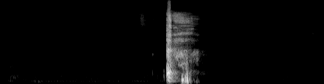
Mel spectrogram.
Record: {"cough_length": "3.2 s", "cough_amplitude": 32768, "cough_signal_mean_std_ratio": 0.16, "survey_phase": "beta (2021-08-13 to 2022-03-07)", "age": "18-44", "gender": "Female", "wearing_mask": "No", "symptom_runny_or_blocked_nose": true, "symptom_sore_throat": true, "symptom_fever_high_temperature": true, "symptom_headache": true, "symptom_onset": "1 day", "smoker_status": "Never smoked", "respiratory_condition_asthma": false, "respiratory_condition_other": false, "recruitment_source": "Test and Trace", "submission_delay": "1 day", "covid_test_result": "Positive", "covid_test_method": "RT-qPCR", "covid_ct_value": 18.0, "covid_ct_gene": "N gene", "covid_ct_mean": 18.1, "covid_viral_load": "1100000 copies/ml", "covid_viral_load_category": "High viral load (>1M copies/ml)"}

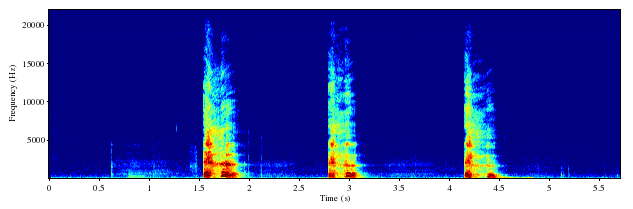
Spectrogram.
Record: {"three_cough_length": "5.7 s", "three_cough_amplitude": 9036, "three_cough_signal_mean_std_ratio": 0.27, "survey_phase": "beta (2021-08-13 to 2022-03-07)", "age": "18-44", "gender": "Female", "wearing_mask": "No", "symptom_diarrhoea": true, "symptom_fatigue": true, "symptom_headache": true, "symptom_onset": "3 days", "smoker_status": "Never smoked", "respiratory_condition_asthma": false, "respiratory_condition_other": false, "recruitment_source": "Test and Trace", "submission_delay": "1 day", "covid_test_result": "Positive", "covid_test_method": "RT-qPCR", "covid_ct_value": 17.4, "covid_ct_gene": "ORF1ab gene"}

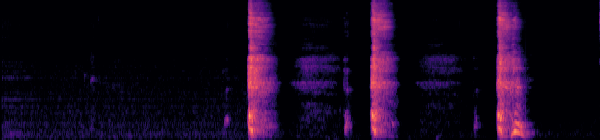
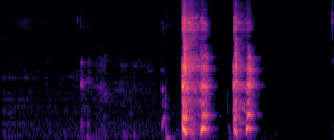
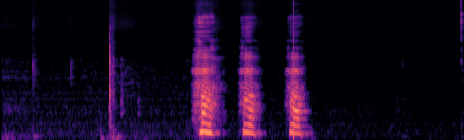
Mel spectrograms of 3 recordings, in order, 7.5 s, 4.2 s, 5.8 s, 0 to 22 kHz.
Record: {"three_cough_length": "7.5 s", "three_cough_amplitude": 32768, "three_cough_signal_mean_std_ratio": 0.23, "cough_length": "4.2 s", "cough_amplitude": 32768, "cough_signal_mean_std_ratio": 0.25, "exhalation_length": "5.8 s", "exhalation_amplitude": 32768, "exhalation_signal_mean_std_ratio": 0.25, "survey_phase": "beta (2021-08-13 to 2022-03-07)", "age": "45-64", "gender": "Female", "wearing_mask": "No", "symptom_headache": true, "smoker_status": "Never smoked", "respiratory_condition_asthma": false, "respiratory_condition_other": false, "recruitment_source": "REACT", "submission_delay": "2 days", "covid_test_result": "Negative", "covid_test_method": "RT-qPCR"}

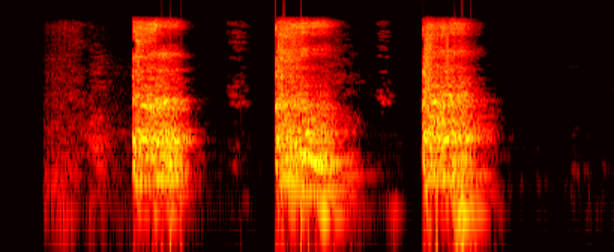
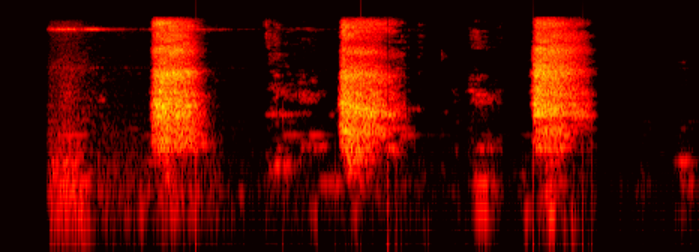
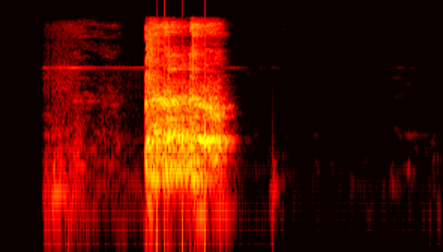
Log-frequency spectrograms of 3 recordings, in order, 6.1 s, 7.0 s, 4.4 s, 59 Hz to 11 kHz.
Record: {"three_cough_length": "6.1 s", "three_cough_amplitude": 32767, "three_cough_signal_mean_std_ratio": 0.47, "exhalation_length": "7.0 s", "exhalation_amplitude": 27124, "exhalation_signal_mean_std_ratio": 0.4, "cough_length": "4.4 s", "cough_amplitude": 32768, "cough_signal_mean_std_ratio": 0.38, "survey_phase": "alpha (2021-03-01 to 2021-08-12)", "age": "18-44", "gender": "Male", "wearing_mask": "No", "symptom_none": true, "smoker_status": "Current smoker (1 to 10 cigarettes per day)", "respiratory_condition_asthma": false, "respiratory_condition_other": false, "recruitment_source": "REACT", "submission_delay": "3 days", "covid_test_result": "Negative", "covid_test_method": "RT-qPCR"}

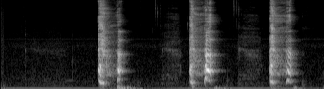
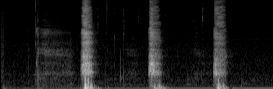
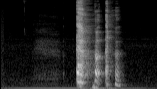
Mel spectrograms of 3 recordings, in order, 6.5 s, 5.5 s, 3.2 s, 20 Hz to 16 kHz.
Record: {"three_cough_length": "6.5 s", "three_cough_amplitude": 18275, "three_cough_signal_mean_std_ratio": 0.22, "exhalation_length": "5.5 s", "exhalation_amplitude": 7394, "exhalation_signal_mean_std_ratio": 0.23, "cough_length": "3.2 s", "cough_amplitude": 7899, "cough_signal_mean_std_ratio": 0.27, "survey_phase": "beta (2021-08-13 to 2022-03-07)", "age": "45-64", "gender": "Female", "wearing_mask": "No", "symptom_none": true, "smoker_status": "Never smoked", "respiratory_condition_asthma": false, "respiratory_condition_other": false, "recruitment_source": "REACT", "submission_delay": "1 day", "covid_test_result": "Negative", "covid_test_method": "RT-qPCR"}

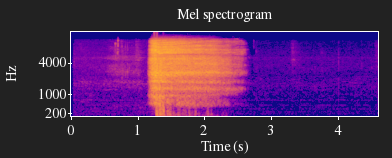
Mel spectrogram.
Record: {"exhalation_length": "4.6 s", "exhalation_amplitude": 31743, "exhalation_signal_mean_std_ratio": 0.35, "survey_phase": "beta (2021-08-13 to 2022-03-07)", "age": "45-64", "gender": "Male", "wearing_mask": "No", "symptom_cough_any": true, "symptom_runny_or_blocked_nose": true, "symptom_shortness_of_breath": true, "symptom_fatigue": true, "smoker_status": "Ex-smoker", "respiratory_condition_asthma": false, "respiratory_condition_other": false, "recruitment_source": "Test and Trace", "submission_delay": "2 days", "covid_test_result": "Positive", "covid_test_method": "RT-qPCR", "covid_ct_value": 18.6, "covid_ct_gene": "ORF1ab gene"}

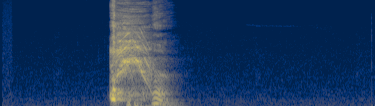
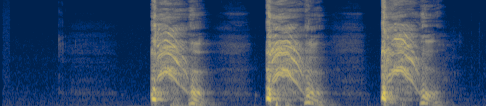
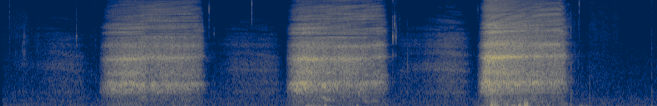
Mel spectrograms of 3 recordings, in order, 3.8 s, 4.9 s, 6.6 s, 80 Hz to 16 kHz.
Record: {"cough_length": "3.8 s", "cough_amplitude": 13757, "cough_signal_mean_std_ratio": 0.28, "three_cough_length": "4.9 s", "three_cough_amplitude": 16135, "three_cough_signal_mean_std_ratio": 0.42, "exhalation_length": "6.6 s", "exhalation_amplitude": 3198, "exhalation_signal_mean_std_ratio": 0.51, "survey_phase": "beta (2021-08-13 to 2022-03-07)", "age": "18-44", "gender": "Male", "wearing_mask": "No", "symptom_none": true, "smoker_status": "Ex-smoker", "respiratory_condition_asthma": false, "respiratory_condition_other": false, "recruitment_source": "REACT", "submission_delay": "5 days", "covid_test_result": "Negative", "covid_test_method": "RT-qPCR"}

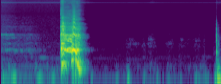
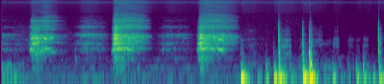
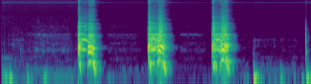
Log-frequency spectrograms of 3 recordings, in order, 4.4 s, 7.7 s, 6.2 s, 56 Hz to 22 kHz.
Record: {"cough_length": "4.4 s", "cough_amplitude": 32768, "cough_signal_mean_std_ratio": 0.28, "exhalation_length": "7.7 s", "exhalation_amplitude": 32768, "exhalation_signal_mean_std_ratio": 0.4, "three_cough_length": "6.2 s", "three_cough_amplitude": 32768, "three_cough_signal_mean_std_ratio": 0.37, "survey_phase": "beta (2021-08-13 to 2022-03-07)", "age": "45-64", "gender": "Female", "wearing_mask": "No", "symptom_none": true, "smoker_status": "Never smoked", "respiratory_condition_asthma": false, "respiratory_condition_other": false, "recruitment_source": "REACT", "submission_delay": "2 days", "covid_test_result": "Negative", "covid_test_method": "RT-qPCR", "influenza_a_test_result": "Negative", "influenza_b_test_result": "Negative"}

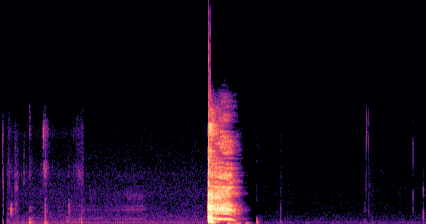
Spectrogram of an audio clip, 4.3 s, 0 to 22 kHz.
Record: {"cough_length": "4.3 s", "cough_amplitude": 32768, "cough_signal_mean_std_ratio": 0.17, "survey_phase": "beta (2021-08-13 to 2022-03-07)", "age": "18-44", "gender": "Male", "wearing_mask": "No", "symptom_none": true, "smoker_status": "Never smoked", "respiratory_condition_asthma": false, "respiratory_condition_other": false, "recruitment_source": "REACT", "submission_delay": "2 days", "covid_test_result": "Negative", "covid_test_method": "RT-qPCR", "influenza_a_test_result": "Negative", "influenza_b_test_result": "Negative"}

